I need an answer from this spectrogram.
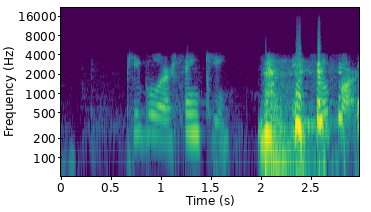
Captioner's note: laughing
